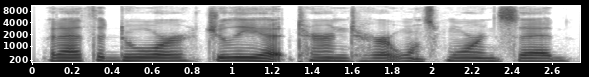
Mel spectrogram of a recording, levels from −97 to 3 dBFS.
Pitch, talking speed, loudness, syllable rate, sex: 170 Hz, 260 wpm, -20 LUFS, 5.9 syllables/s, female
